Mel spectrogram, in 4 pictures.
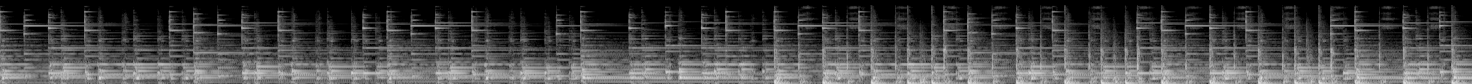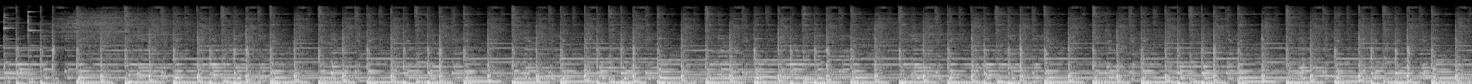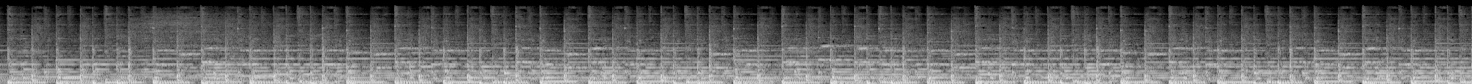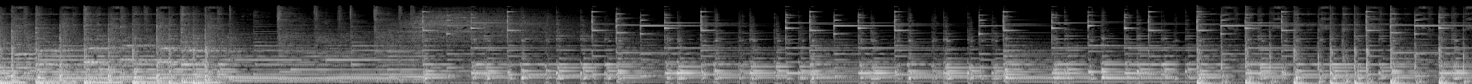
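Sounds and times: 
happy birthday kids background music: 0.0s - 58.8s.

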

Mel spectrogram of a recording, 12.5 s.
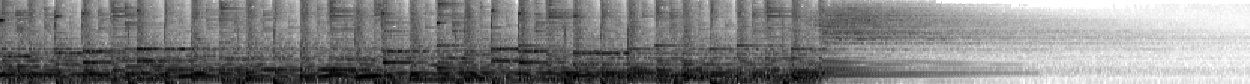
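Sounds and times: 
happy funny music: 0.0s - 9.3s.

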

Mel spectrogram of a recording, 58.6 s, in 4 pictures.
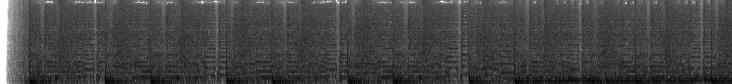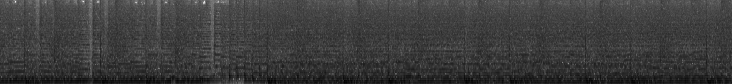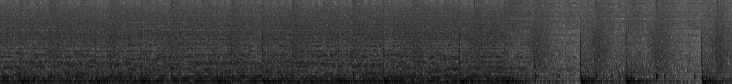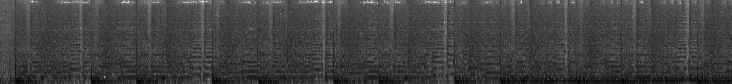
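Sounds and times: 
energetic action rock music: 0.4s - 58.5s.

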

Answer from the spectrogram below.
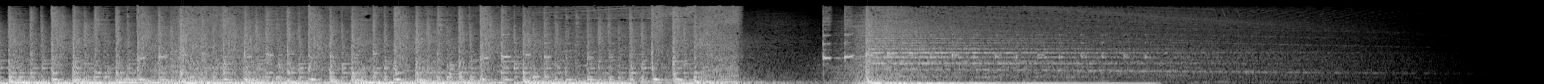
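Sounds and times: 
football percussion background music with samba rhythm: 0.0s - 7.4s, 8.2s - 12.3s.

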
